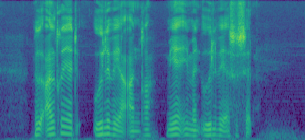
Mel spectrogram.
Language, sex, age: Danish, male, 21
